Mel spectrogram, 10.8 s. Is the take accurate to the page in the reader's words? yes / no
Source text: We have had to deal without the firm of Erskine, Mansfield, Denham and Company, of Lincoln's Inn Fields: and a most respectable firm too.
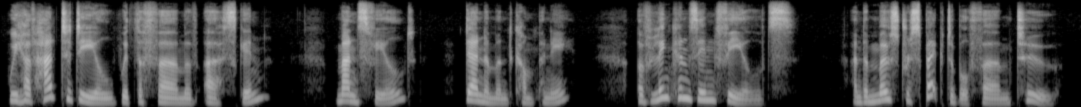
no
